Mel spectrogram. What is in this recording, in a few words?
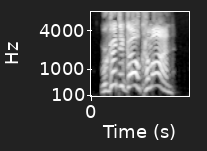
path clear, teengirl; voice; source engine; left 4 dead 2; survivor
